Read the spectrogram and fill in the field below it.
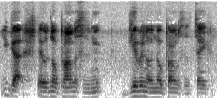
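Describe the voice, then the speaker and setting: Being interviewed about his past, this older Vietnam veteran from the United States talks at a moderate pace in a fairly low, steady voice with a sharp edge. He's blunt, colloquial and emphatic, sprinkling in "you know," and the poor audio carries a faint background hiss.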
